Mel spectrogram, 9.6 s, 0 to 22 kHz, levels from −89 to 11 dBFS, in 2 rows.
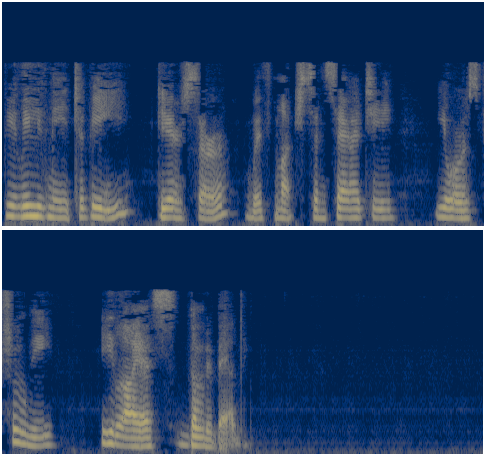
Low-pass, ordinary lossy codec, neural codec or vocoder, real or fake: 7.2 kHz; MP3, 32 kbps; codec, 16 kHz in and 24 kHz out, 0.6 kbps, FireRedTTS-2 codec; fake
